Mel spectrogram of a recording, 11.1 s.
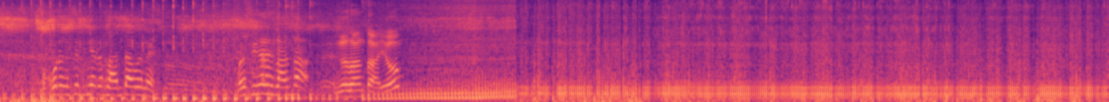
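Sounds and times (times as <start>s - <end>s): motorcycle engine running: 0.0s - 11.0s
wind rumbling on microphone: 4.8s - 11.0s.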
